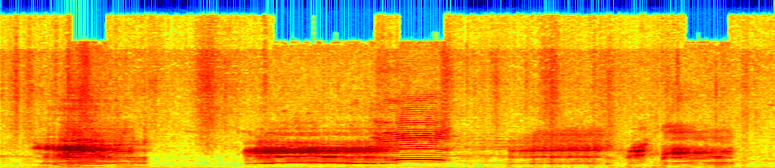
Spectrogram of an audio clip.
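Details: Sheep bleating in three bouts: a short wavering bleat, then a long, strong, quavering bleat of about two seconds, followed by two more drawn-out tremulous bleats, over a faint low background hum.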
